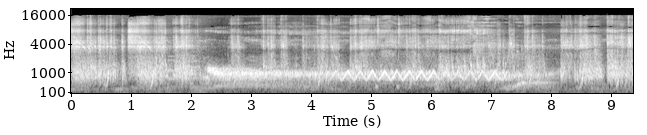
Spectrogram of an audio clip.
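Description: A video game's upbeat music plays throughout.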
